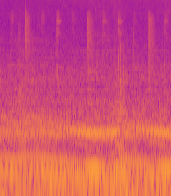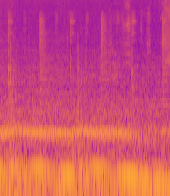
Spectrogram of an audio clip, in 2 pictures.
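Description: A car engine with a switchable three-stage exhaust system runs loud and steady, a deep low rumble with slight swells of revving throughout, close by with no one talking.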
